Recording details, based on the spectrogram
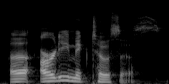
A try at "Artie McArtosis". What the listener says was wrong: Yeah, but there's an A there. Yeah, Artie McArtosis. But there's no second S, so it's just Artie McArtosi.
